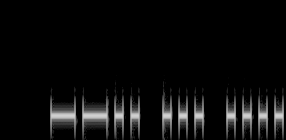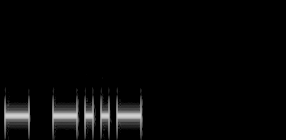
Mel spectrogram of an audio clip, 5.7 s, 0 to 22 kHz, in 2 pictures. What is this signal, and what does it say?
Morse code, heard as a keyed tone, about 15 wpm, 700 Hz. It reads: ZS4X
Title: DXCC-100 Call Signs - 4 Characters - Repeated 2x - 15wpm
